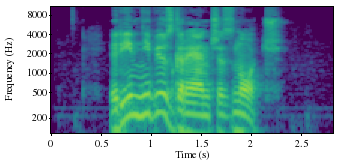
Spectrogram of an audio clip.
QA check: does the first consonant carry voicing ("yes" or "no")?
yes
